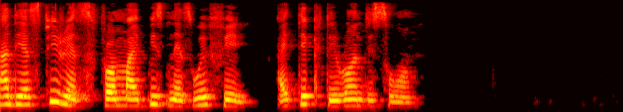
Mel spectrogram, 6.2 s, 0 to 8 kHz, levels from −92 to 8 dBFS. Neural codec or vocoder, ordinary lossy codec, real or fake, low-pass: none; none; real; 7.2 kHz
